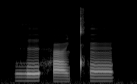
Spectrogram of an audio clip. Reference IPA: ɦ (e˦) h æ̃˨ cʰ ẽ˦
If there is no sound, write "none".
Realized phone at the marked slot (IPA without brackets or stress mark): e˦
